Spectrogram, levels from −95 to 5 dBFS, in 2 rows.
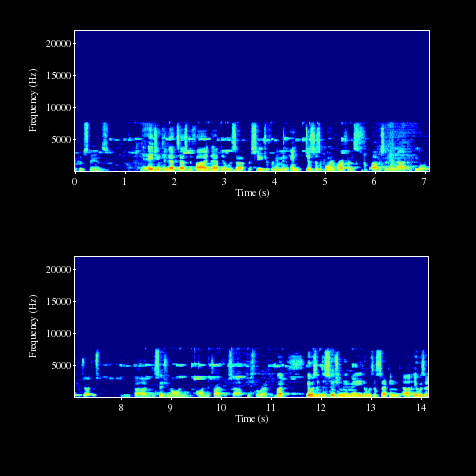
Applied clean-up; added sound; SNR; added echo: classical method Wiener filter.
